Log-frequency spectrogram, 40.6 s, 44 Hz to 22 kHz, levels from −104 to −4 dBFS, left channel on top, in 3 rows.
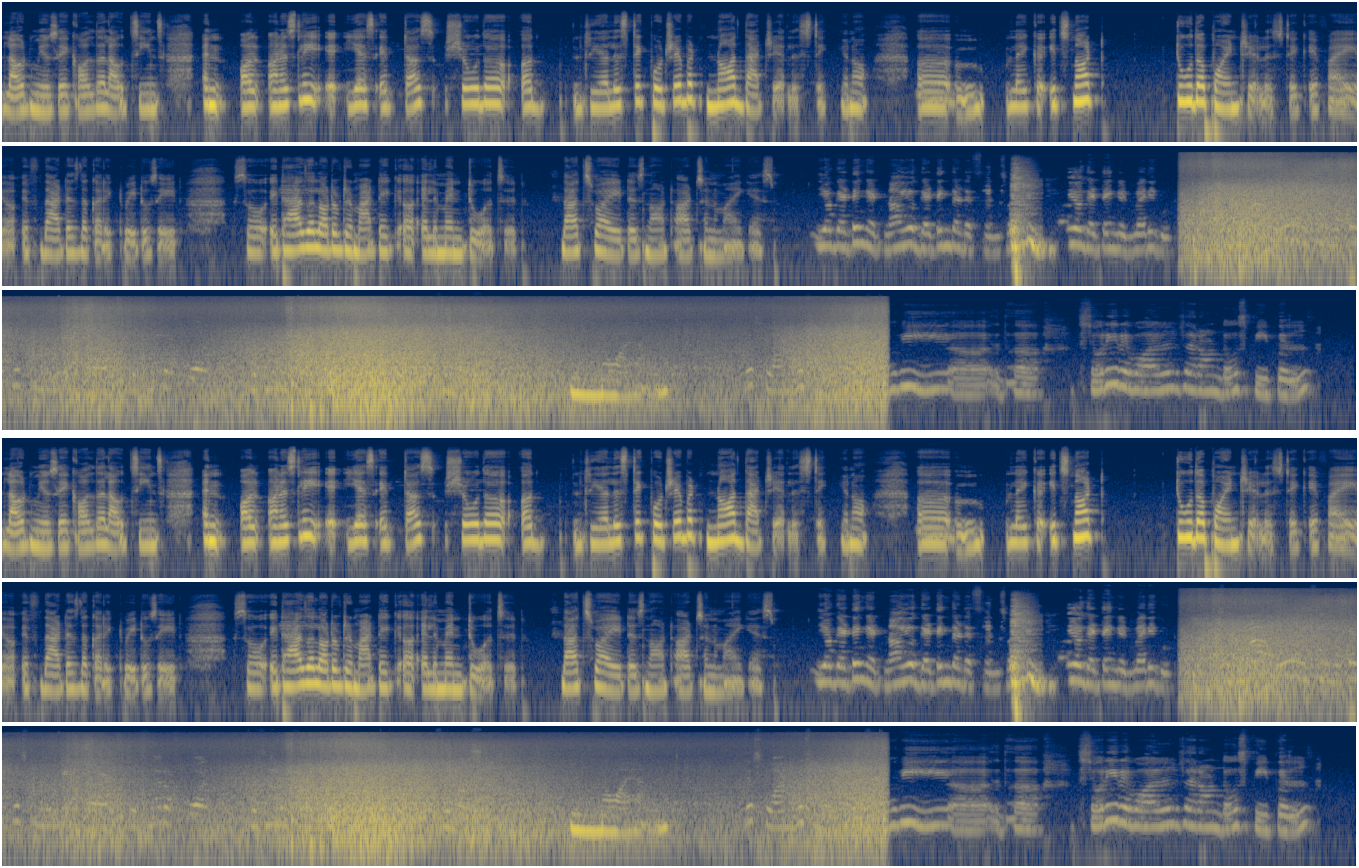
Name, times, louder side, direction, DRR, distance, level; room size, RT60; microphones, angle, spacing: voice 1, 0.0-5.4 5.7-11.0 11.7-18.7 19.2-21.3 23.6-24.0 32.8-33.8, right 1 dB, 15° right, 1.5 m, -29 dB
voice 2, 9.1-9.5 21.6-23.7 24.1-29.2 29.6-30.3 31.4-32.0 34.5-37.6 37.9-40.2, right 2 dB, 35° right, 2.5 m, -40 dB
sound 1, 25.3-36.0, left 2 dB, 10° left, 0.3 m, -30 dB
head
